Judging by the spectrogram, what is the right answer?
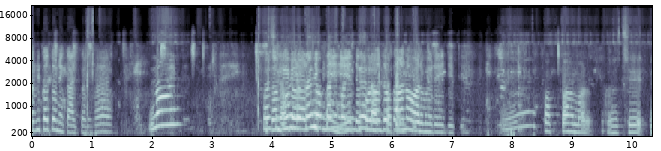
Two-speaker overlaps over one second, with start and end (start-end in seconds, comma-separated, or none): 3.9-6.7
